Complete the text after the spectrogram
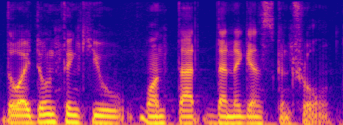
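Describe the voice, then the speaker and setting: Gravelly-voiced male game commentator. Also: lowish voice, little pitch movement, moderate pace. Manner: analytical, chatty and joking. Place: event venue.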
